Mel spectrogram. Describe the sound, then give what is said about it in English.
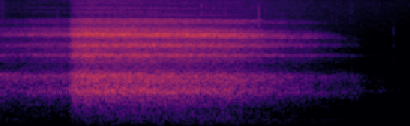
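A single deep breath during a yoga nidra relaxation: a soft intake through the nose, then a long, breathy sigh out through the mouth that fades away over about two seconds. “Take a few deep breaths in the nose and sigh out the mouth.”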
